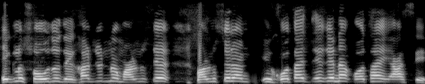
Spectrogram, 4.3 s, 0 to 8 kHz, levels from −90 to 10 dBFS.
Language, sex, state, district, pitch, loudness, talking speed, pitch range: Bengali, male, West Bengal, Malda, 285 Hz, -15 LUFS, 155 wpm, 250-300 Hz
